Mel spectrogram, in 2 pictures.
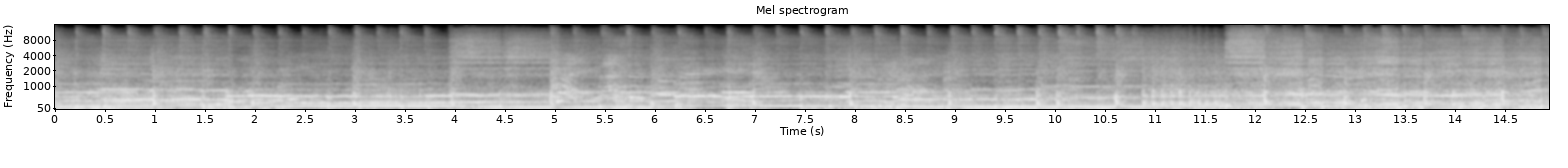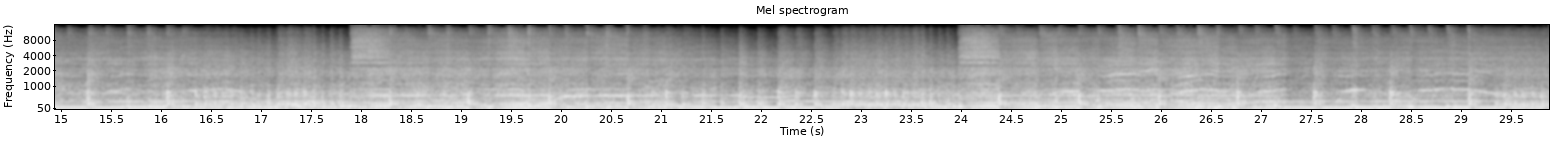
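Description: Rock band playing live: electric bass loud and close, electric guitar and drum kit. The drums build up after a few seconds, with crash cymbals hitting about every six seconds from roughly twelve seconds in.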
